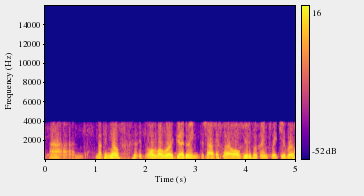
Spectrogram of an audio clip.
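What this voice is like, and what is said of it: Hoarse, sore-throated voice. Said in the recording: “I'm just having not a good voice right now ... I'm having a really sore throat. So that's why my voice is such a bad quality right now ... I'm having cold flu.”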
